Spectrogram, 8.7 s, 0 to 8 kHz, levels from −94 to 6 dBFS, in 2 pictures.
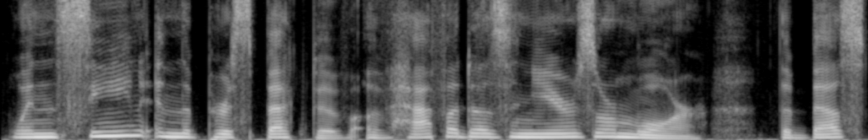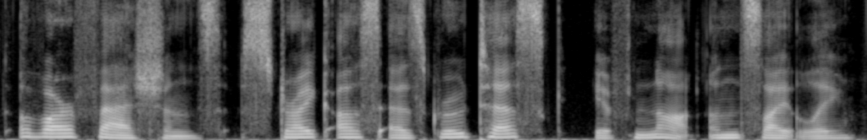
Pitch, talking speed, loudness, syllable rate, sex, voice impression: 175 Hz, 165 wpm, -16 LUFS, 4.3 syllables/s, female, very feminine, very adult-like, slightly calm, elegant, slightly sweet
